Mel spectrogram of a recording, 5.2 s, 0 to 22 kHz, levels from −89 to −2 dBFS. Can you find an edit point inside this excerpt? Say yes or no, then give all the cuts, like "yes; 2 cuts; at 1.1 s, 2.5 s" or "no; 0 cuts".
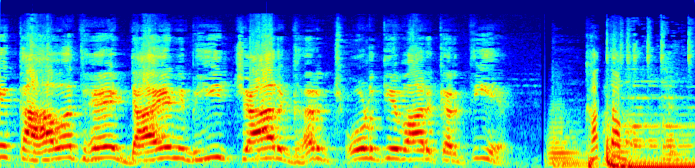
no; 0 cuts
